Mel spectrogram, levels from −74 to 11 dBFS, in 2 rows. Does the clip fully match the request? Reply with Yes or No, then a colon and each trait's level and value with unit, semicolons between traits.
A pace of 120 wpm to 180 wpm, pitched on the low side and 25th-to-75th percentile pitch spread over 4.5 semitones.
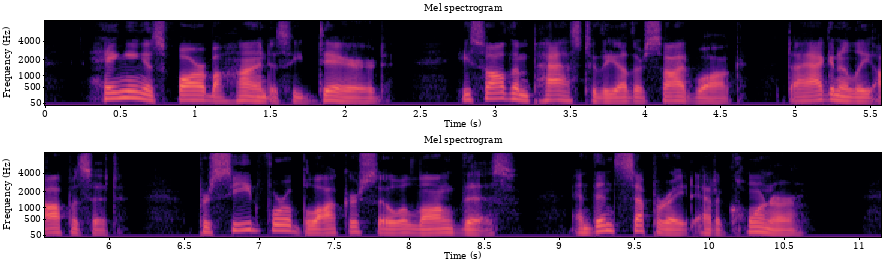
Yes: average, 165 wpm; low, 115 Hz; average, 5.3 semitones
